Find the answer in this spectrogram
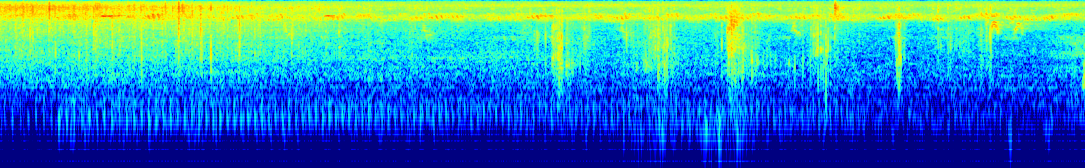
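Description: Steady high calling of insects, with a faint low hum of a distant motorcycle engine that fades out around the middle. A few short clicks and shuffles close by between about four and six seconds in.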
